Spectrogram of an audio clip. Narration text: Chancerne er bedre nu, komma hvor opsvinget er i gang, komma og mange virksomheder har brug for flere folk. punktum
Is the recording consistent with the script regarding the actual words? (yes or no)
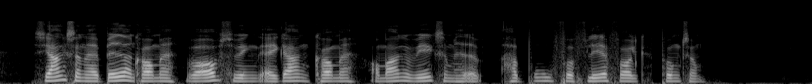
no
